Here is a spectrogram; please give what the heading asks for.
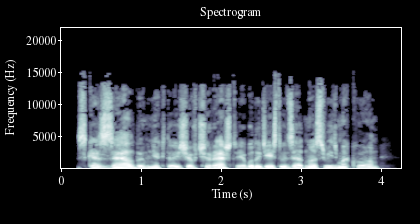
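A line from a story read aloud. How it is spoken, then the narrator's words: Low voice. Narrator (Russian): промолвил Матадор вполголоса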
